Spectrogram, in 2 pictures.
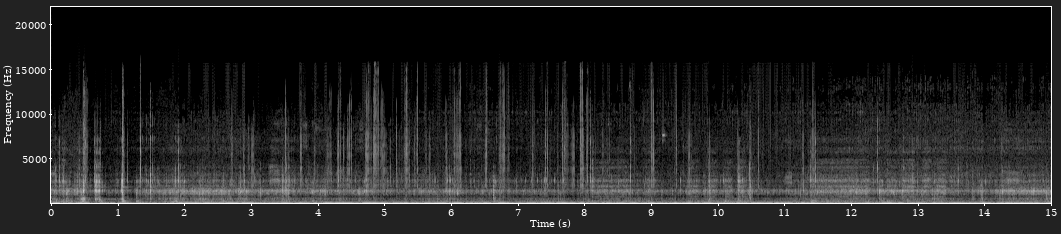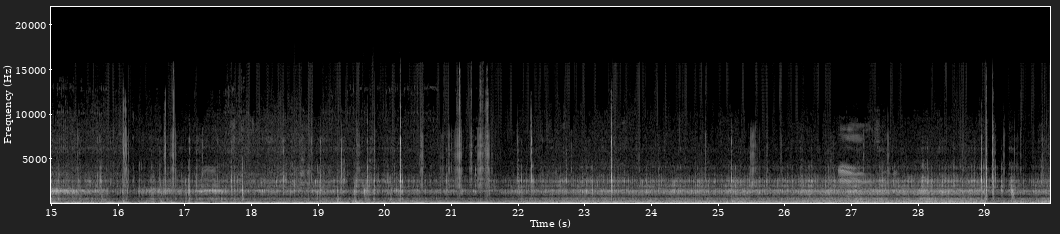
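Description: Wind buffeting the camera microphone on a moving mountain bike, with tyre and road noise. It is a steady, heavy low rumble with frequent small clicks and rattles from the ride.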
